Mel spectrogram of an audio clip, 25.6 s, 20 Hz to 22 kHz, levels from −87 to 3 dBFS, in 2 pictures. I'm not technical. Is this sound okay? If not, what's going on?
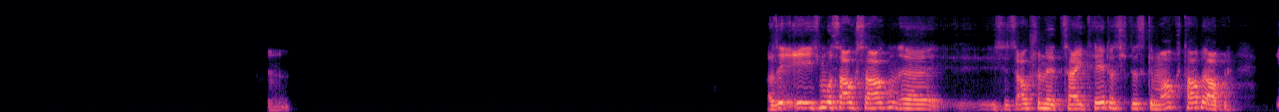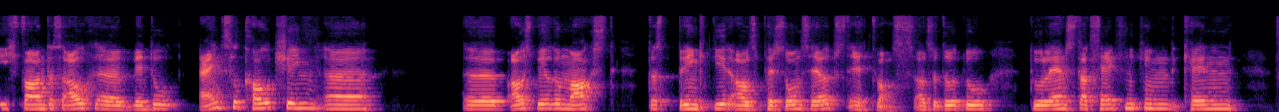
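No. Around 16.37, 16.67 and 17.15 seconds the speech briefly hangs: each is a short stall from a late packet, where a chunk of audio arrived late and the receiver held the previous sound for about 20, 20 and then 40 milliseconds. Nothing is lost.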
